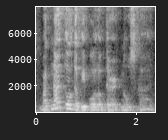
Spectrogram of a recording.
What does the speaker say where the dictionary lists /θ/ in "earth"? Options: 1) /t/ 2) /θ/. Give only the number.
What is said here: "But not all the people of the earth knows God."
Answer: 1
